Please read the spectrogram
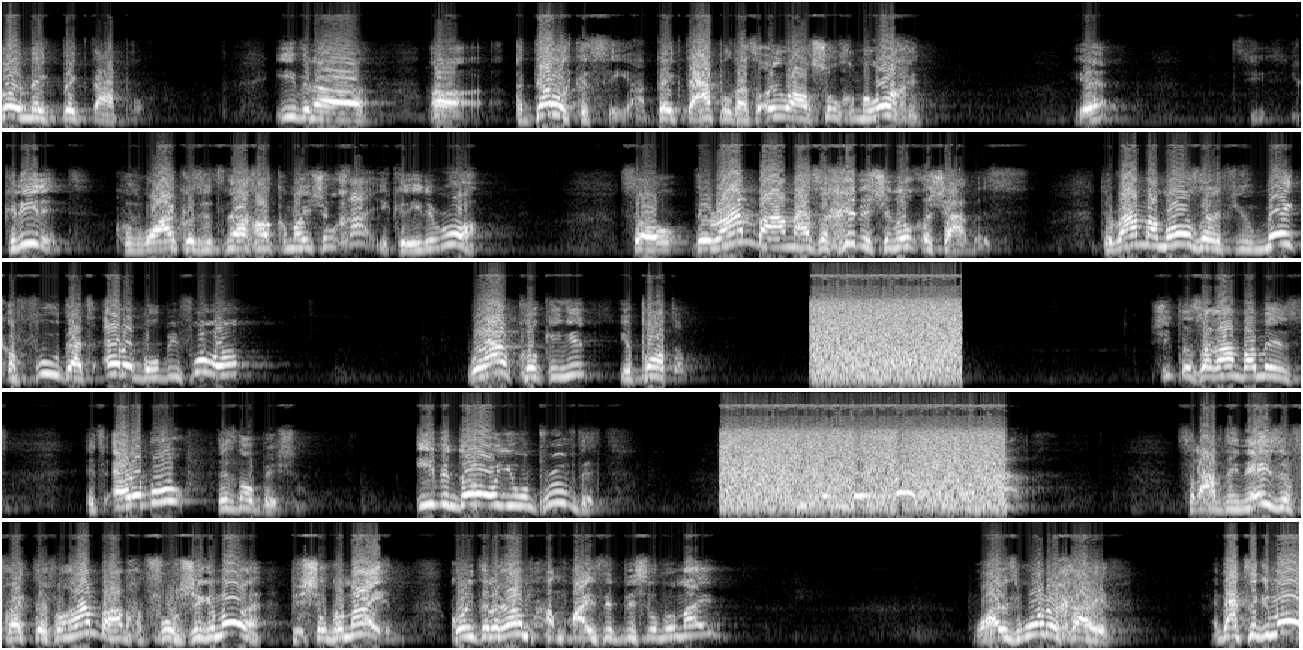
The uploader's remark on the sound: Shiur recorded in Yeshivas Ohr Reuven, Monsey, NY.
